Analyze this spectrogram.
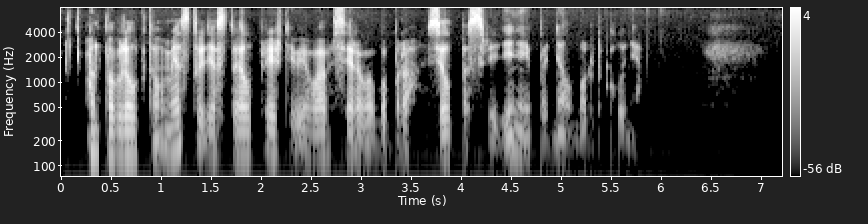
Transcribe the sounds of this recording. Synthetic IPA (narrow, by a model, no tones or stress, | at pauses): o̞npɐbɾʲolˠkt̪ɐmṵmʲe̞st̪ʊɡdʲest̪ɐjalˠpɾʲeʐdʲɪvʲɪvamsʲeɾəvə̰bɐbɾa̰sʲelˠpəsʲɾʲɪ̰dʲinʲɪipɐd̪ʲnʲalˠmord̪klˠṵnʲɪ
